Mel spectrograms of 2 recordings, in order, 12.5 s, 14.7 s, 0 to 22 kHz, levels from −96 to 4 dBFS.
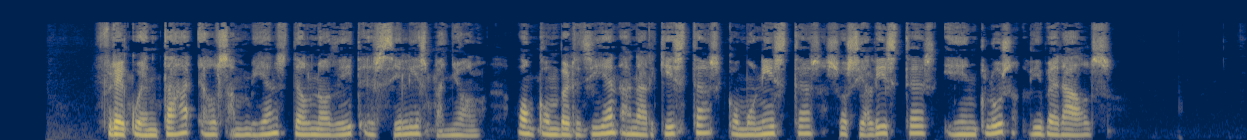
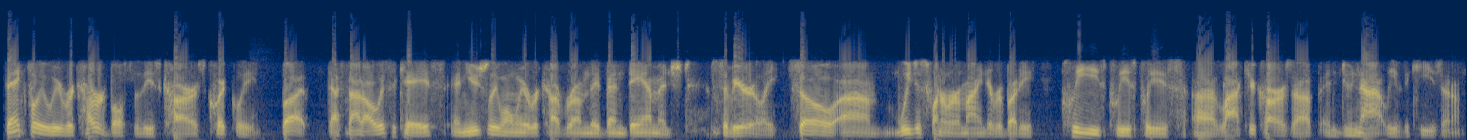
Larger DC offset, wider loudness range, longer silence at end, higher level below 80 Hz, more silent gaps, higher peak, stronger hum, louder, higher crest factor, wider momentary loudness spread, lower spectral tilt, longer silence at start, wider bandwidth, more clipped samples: neither; about the same, 2 LU vs 2 LU; first, 1.4 s vs 0.1 s; second, -64 dBFS vs -58 dBFS; neither; first, 0 dBFS vs -6 dBFS; neither; about the same, -24 LUFS vs -22 LUFS; first, 24 dB vs 16 dB; about the same, 7 LU vs 8 LU; second, -3.5 dB/octave vs -6 dB/octave; first, 0.95 s vs 0.05 s; first, 11.5 kHz vs 9.6 kHz; neither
